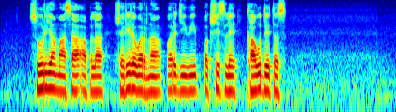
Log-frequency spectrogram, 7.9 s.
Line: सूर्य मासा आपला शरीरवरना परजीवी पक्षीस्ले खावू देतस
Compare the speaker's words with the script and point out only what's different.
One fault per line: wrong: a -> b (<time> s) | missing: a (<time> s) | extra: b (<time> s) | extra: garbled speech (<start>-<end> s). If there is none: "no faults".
no faults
